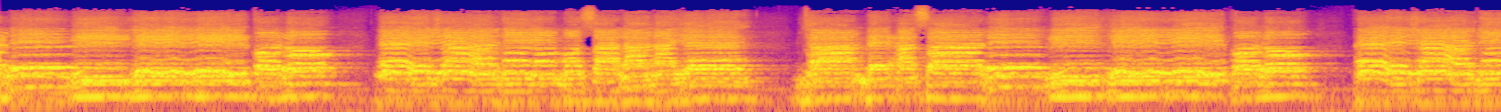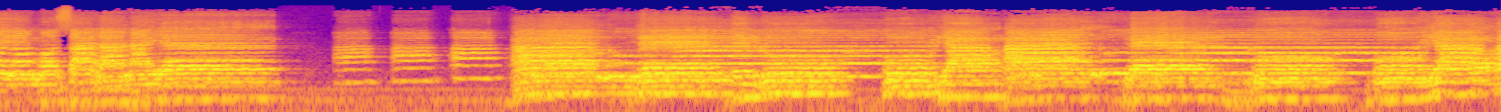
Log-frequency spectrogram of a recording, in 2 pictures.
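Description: A choir sings a Kimbanguist religious song, phrase by phrase with short breaks between. About two-thirds through there is a brief, quieter broken stretch, then the choir comes back fuller and sings on without a break.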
